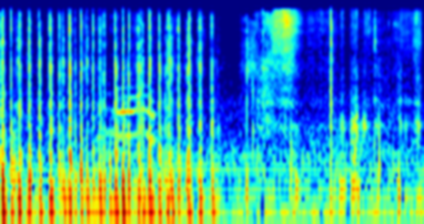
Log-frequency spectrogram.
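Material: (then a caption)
Paper. Fingernails tap on the glossy paper cover and spine of a small, solid *Ace of Diamond* paperback manga volume. They make a rapid run of sharp, dry clicks with a low thud beneath. The taps slow and soften after about two seconds, followed by a brief brushing hiss and a few scattered clicks.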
